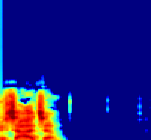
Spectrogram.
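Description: A woman's voice finishing a short spoken phrase in Turkish, cut off a little under a second in, then dead silence.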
